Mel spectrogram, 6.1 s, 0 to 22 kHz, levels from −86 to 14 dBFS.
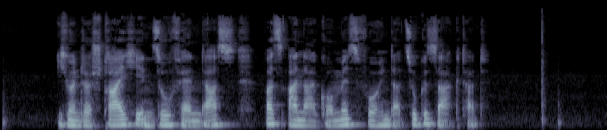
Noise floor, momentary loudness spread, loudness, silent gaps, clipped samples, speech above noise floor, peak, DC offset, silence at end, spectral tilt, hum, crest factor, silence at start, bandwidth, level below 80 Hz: -68 dBFS; 9 LU; -27 LUFS; none; under 0.1%; 41 dB; -4 dBFS; under 0.1%; 0.45 s; -4.5 dB/octave; none; 24 dB; 0.55 s; 15 kHz; -64 dBFS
